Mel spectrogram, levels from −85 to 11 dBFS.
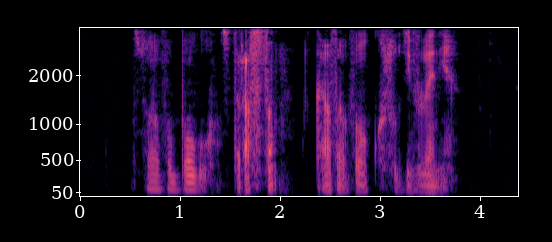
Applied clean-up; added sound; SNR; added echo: none; none; none; none.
